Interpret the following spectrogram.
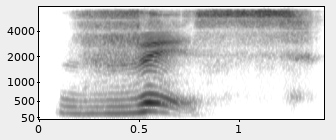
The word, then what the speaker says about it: this: You will put your tongue slightly between your teeth, turn your voice on, your throat will vibrate. Say v. Say it with me v, and then is. This. Say it with me. This.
